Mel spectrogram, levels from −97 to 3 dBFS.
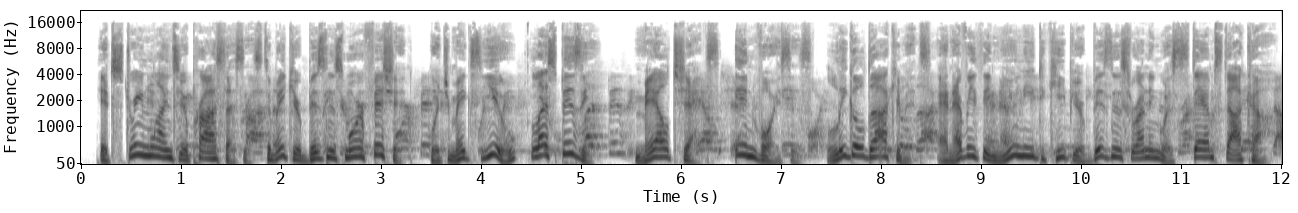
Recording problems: echo of what is said; noticeable; throughout; 460 ms later, 15 dB below the speech

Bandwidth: 15.5 kHz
